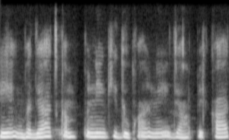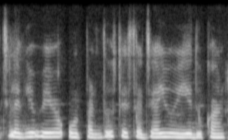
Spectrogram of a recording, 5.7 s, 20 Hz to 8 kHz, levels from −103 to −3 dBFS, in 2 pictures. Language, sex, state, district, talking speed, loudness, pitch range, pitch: Rajasthani, female, Rajasthan, Nagaur, 210 wpm, -14 LUFS, 210-235 Hz, 225 Hz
